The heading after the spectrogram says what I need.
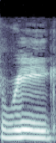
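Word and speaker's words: Rhug: R H U G which you pronounce reg because I I mean I I like to say things properly and I love language too.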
